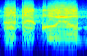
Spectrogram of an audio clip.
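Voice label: Speech Sound Russian Common Allied Flight; engaging; DCS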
